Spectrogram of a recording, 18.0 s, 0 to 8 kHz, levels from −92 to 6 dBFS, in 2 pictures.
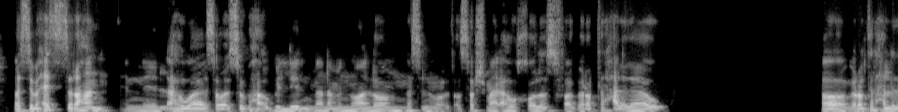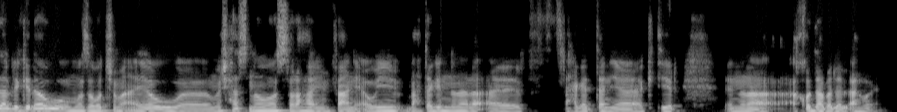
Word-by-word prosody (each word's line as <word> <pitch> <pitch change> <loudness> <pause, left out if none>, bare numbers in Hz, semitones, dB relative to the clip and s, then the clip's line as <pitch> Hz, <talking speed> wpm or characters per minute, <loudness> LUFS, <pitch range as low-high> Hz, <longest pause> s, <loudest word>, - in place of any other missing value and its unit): بس 135 +3 +3
باحس 165 +5 +5
الصراحة 165 -2 +6
إن 145 -5 -1 0.2
إن 130 -1 -6
القهوة 145 +4 +3
سواء 140 0 +1
الصبح 150 +3 -2
أو 135 - 0
بالليل، 135 +1 +1 0.2
أنا 130 +3 0
من 135 - -3
النوع 130 +2 +2
اللي 130 -1 +1
هو 135 0 +2
من 125 - 0
الناس 125 +1 -5
اللي 120 - -4
ما 110 - -6
بتأثرش 135 +3 -6
معايا 120 -1 +1
القهوة 120 0 +1
خالص، 130 +1 -2
فجربت 120 +4 -2
الحل 135 -1 +1
ده 130 +2 +3
و 135 -1 0 1.6
آه، 135 -3 +6
جرّبت 145 +7 +2
الحل 155 -1 +2
ده 155 - +4
قبل 140 -3 +1
كده 140 +3 +2
وما 135 -5 +1
ضبطش 130 +2 -1
معايا، 130 +2 -2
ومش 120 -2 -2
حاسس 145 -1 -5
إن 125 - -1
هو 125 0 +3
الصراحة 125 -1 0
هينفعني 110 0 -2
أوي. 125 +2 0
باحتاج 125 -1 -5
إن 120 -1 -1
أنا 120 0 0
لأ، 105 -3 -4 0.3
في - - -14
حاجات 115 +1 -6
تانية 110 -3 -3
كتير 115 +2 -7 0.5
إن 105 +2 -5
أنا 110 -2 0 0.2
آخدها 130 -3 +1
بدل 115 0 -1
القهوة 105 -2 -3
يعني. 100 - -26
125 Hz, 190 wpm, -22 LUFS, 115-135 Hz, 1.6 s, الصراحة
